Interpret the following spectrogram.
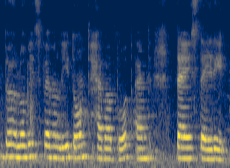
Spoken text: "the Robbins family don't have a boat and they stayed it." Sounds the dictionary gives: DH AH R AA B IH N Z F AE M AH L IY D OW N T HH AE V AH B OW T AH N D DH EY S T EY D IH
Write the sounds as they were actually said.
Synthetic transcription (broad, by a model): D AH L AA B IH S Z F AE M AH L IY D OW N T HH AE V AH B OW T AH N D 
